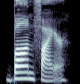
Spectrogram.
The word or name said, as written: bonfire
